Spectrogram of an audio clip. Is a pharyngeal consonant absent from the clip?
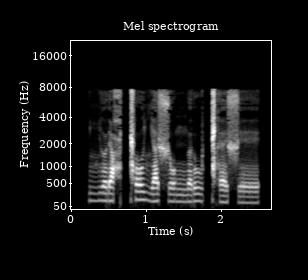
no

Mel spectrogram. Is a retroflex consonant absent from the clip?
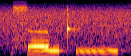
yes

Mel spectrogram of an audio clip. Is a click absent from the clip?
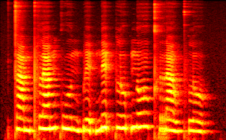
yes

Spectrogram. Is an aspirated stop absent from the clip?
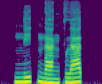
yes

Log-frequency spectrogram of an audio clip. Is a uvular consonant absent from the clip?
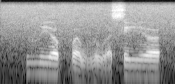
yes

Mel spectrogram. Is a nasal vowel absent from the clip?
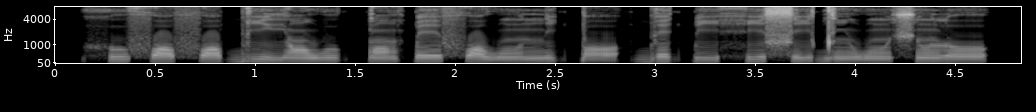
no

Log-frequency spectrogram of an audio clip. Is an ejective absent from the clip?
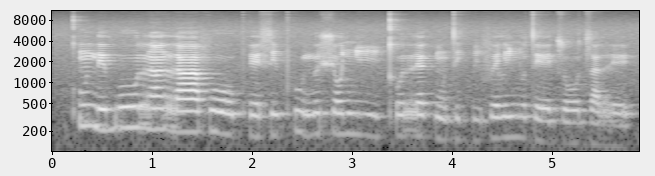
no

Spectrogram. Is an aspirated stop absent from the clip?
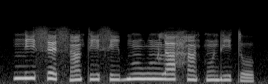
yes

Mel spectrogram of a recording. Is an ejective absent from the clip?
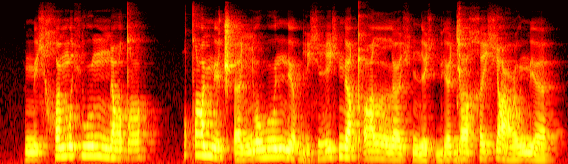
no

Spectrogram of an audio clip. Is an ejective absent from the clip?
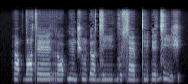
yes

